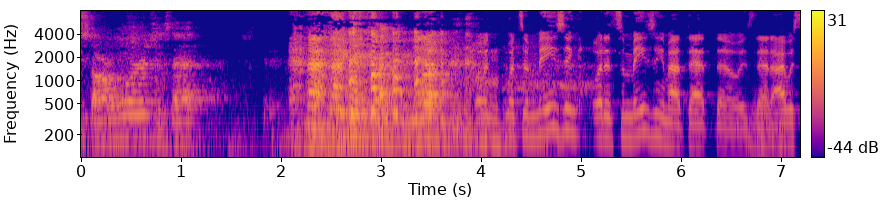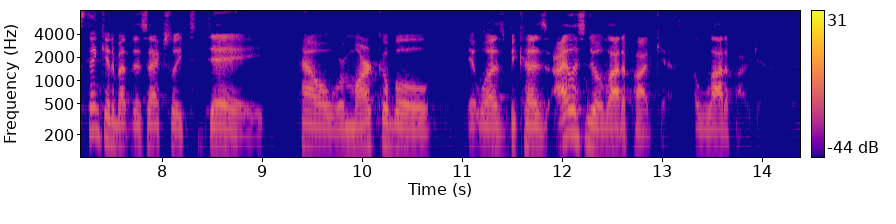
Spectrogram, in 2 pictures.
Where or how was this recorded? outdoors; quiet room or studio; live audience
live audience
